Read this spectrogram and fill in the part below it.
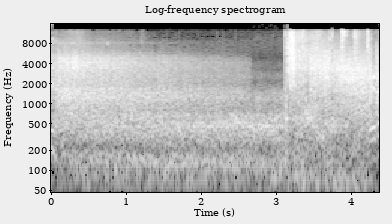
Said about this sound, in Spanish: Un tiroteo constante, explosiones constantes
